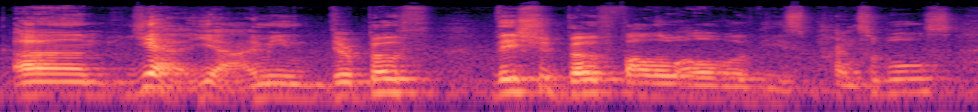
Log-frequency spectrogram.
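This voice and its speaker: A man's voice: fairly high pitch, lively intonation, unhurried, a little mellow. A man lecturing a class on debate, explaining step by step with many ums and a slight lisp today. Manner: explanatory, frequent ums and restarts. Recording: distant mic, faint background noise.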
